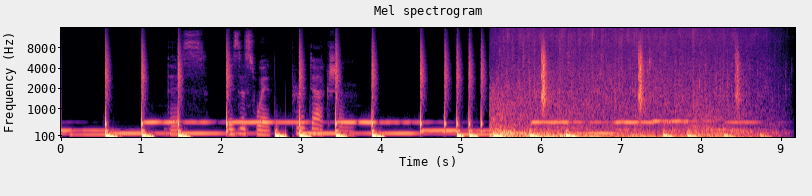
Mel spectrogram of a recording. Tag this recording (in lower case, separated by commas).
music, speech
